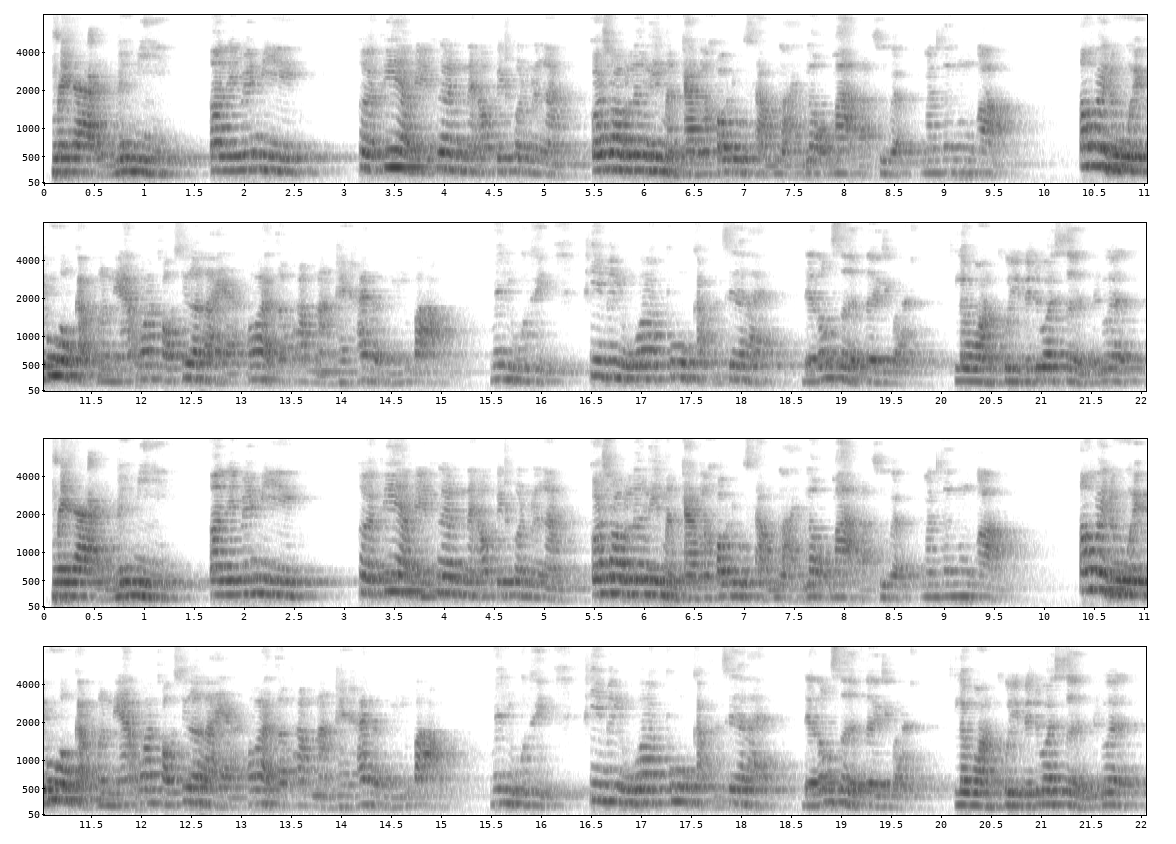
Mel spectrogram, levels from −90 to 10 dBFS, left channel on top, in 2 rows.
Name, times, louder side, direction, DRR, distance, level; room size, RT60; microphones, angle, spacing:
voice 1, 0.1-1.2 1.6-2.6 3.1-5.2 5.5-9.6 10.3-15.0 15.5-16.0 16.5-18.3 18.6-19.7 20.1-21.8, equal, 20° right, -5 dB, 1.4 m, -29 dB
4.1 x 3.7 x 2.6 m, 1.1 s
head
